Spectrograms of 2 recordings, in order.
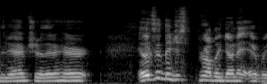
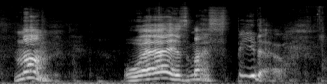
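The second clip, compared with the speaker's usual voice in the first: bad put-on British accent, higher and louder; 5 semitones higher, 8 dB louder than usual. Joking about asking Mom where the Speedo is: really bad British accent. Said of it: "That was a really bad British accent".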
